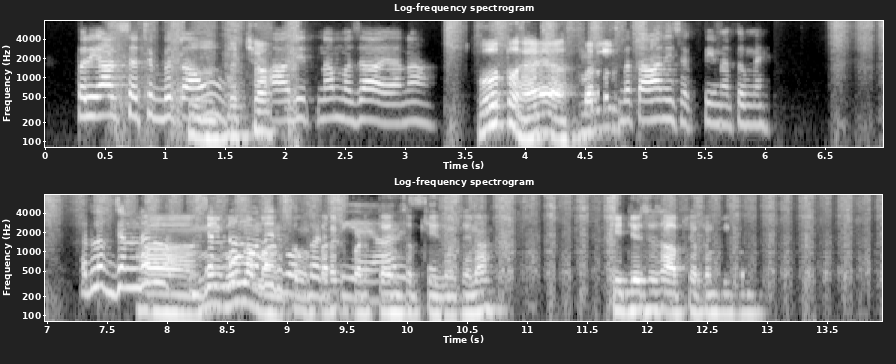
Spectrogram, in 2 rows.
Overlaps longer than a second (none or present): present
